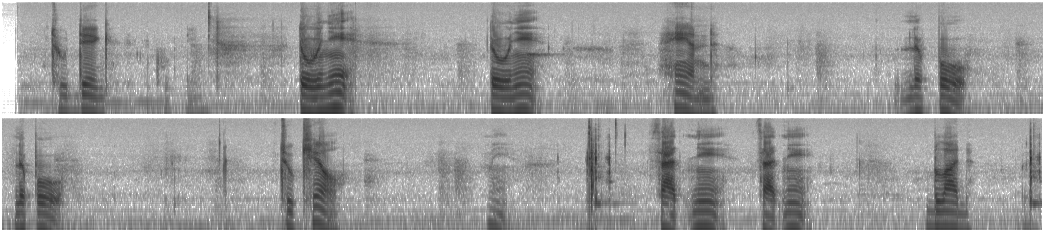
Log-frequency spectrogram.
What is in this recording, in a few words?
Phunoi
